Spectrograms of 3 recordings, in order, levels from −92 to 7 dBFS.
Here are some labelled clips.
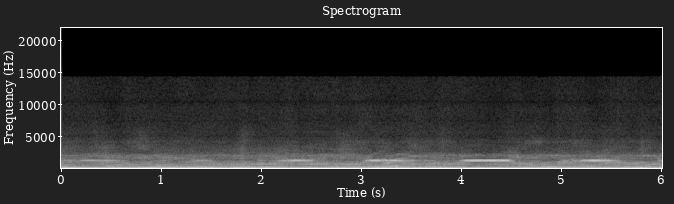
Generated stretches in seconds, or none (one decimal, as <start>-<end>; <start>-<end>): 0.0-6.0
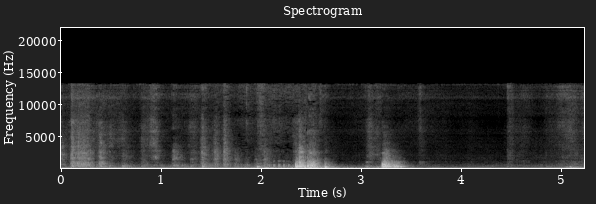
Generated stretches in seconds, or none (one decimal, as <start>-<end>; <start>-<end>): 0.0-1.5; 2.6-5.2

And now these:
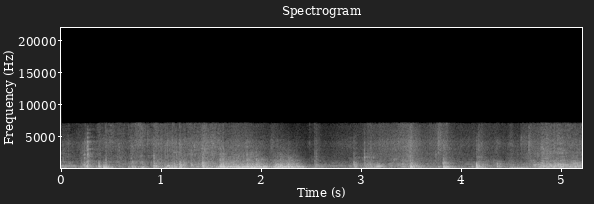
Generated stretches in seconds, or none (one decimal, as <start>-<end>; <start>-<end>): 1.7-4.8

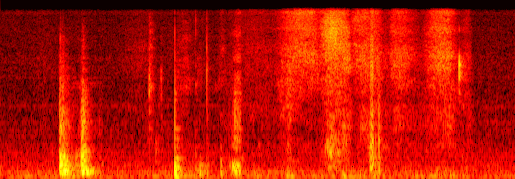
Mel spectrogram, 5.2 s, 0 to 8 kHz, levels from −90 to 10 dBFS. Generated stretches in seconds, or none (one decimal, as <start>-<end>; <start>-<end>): none

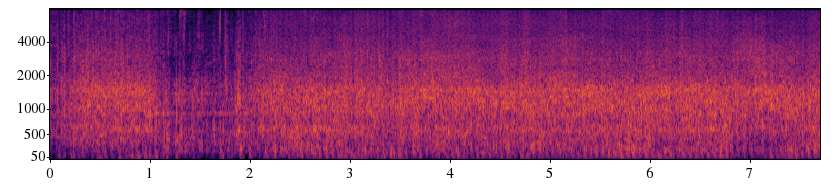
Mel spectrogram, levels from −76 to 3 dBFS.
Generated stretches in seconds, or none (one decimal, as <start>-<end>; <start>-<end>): 2.2-7.7

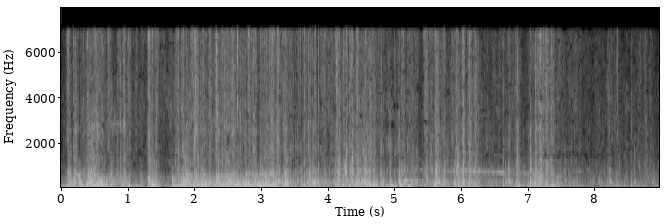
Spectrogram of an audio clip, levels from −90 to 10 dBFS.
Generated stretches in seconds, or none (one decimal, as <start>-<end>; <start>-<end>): none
